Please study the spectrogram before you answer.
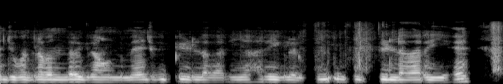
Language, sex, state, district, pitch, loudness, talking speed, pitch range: Hindi, male, Uttar Pradesh, Etah, 110 Hz, -16 LUFS, 215 wpm, 110-115 Hz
